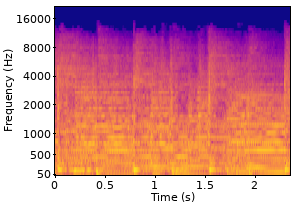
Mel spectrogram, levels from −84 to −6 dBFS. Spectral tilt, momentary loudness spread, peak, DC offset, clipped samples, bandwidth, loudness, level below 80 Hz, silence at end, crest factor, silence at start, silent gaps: -5 dB/octave; 1 LU; 0 dBFS; under 0.1%; under 0.1%; 14 kHz; -16 LUFS; -30 dBFS; 0 s; 16 dB; 0 s; none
